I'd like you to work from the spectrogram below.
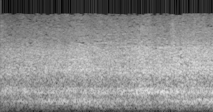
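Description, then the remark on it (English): A loud arena crowd of Bay Area Warriors fans chants "MVP" in unison while J.R. Smith attempts foul shots, the many voices blending into a dense, steady roar that holds at full strength without a break for the whole couple of seconds. “You're hearing some MVP chants from the Warriors fans.”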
